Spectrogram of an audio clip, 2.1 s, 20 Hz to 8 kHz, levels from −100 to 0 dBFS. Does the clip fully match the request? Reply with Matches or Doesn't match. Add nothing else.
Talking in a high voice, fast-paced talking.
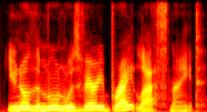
Matches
